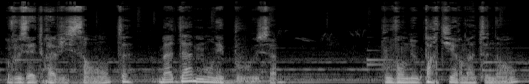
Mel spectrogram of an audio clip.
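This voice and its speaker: A man playing a calm, measured, devout father in an animated drama, speaking formally. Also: low voice. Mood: calm, teasing. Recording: music behind the voice.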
